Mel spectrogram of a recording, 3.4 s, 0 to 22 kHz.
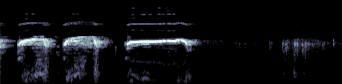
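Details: Female bald eagle perching and preening at her Fraser Point nest one evening, July 17, 2022, heard through a nest live camera: two harsh piping notes and a longer drawn-out whistled squeal, followed by faint, softer notes.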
